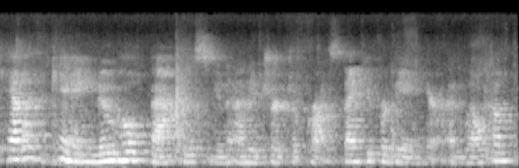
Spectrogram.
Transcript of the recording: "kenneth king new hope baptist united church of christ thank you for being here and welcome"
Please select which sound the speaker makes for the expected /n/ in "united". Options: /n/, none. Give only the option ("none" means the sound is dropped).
/n/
